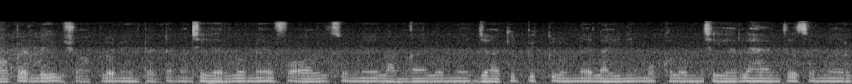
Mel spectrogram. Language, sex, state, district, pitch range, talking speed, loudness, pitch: Telugu, male, Telangana, Nalgonda, 140-150 Hz, 135 wpm, -21 LUFS, 145 Hz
